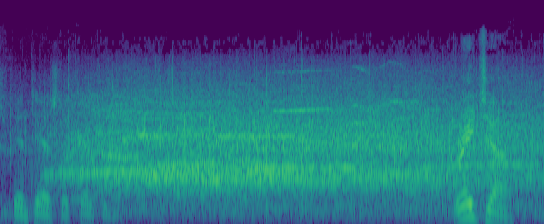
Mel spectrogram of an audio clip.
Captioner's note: applause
